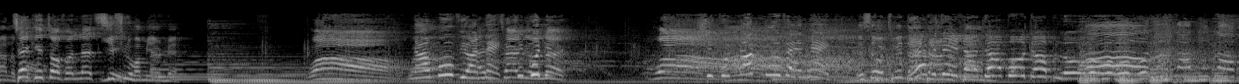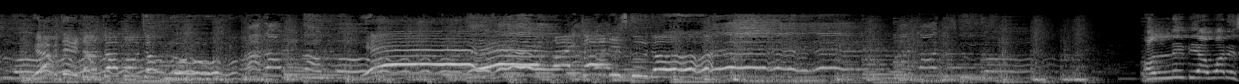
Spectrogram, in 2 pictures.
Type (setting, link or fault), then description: setting, live audience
